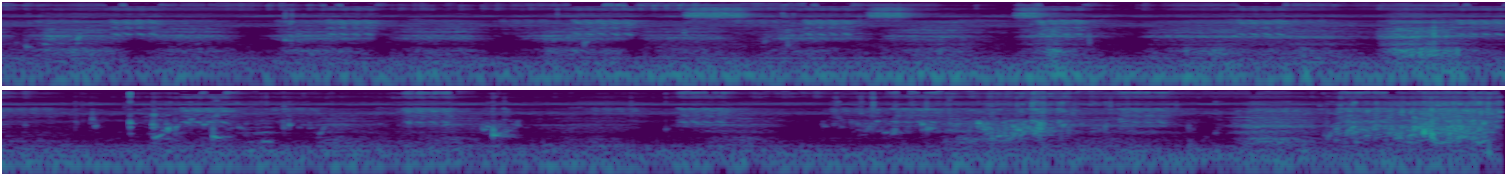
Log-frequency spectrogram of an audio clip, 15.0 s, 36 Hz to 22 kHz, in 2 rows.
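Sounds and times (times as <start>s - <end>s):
water sloshing and trickling: 7.7s - 15.0s
small water splashes: 7.9s - 10.2s, 11.6s - 15.0s.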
